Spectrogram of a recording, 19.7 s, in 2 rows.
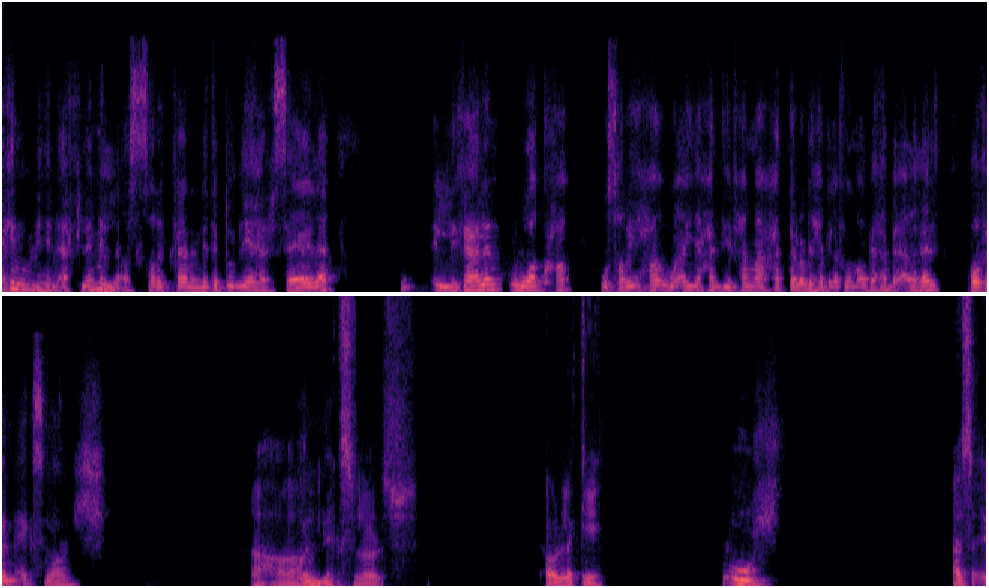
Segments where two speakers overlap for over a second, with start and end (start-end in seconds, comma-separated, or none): none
